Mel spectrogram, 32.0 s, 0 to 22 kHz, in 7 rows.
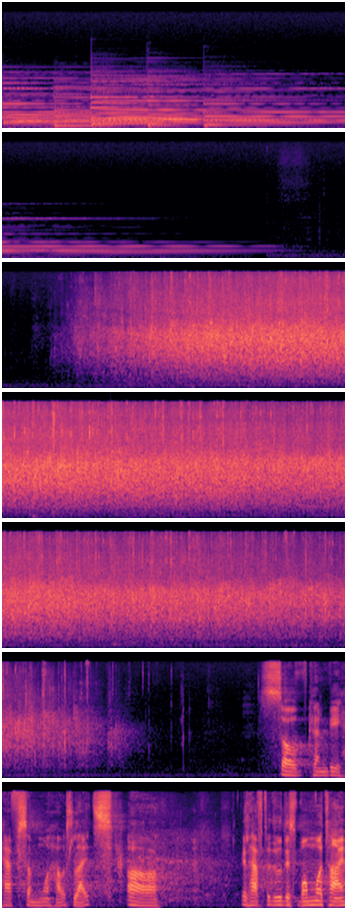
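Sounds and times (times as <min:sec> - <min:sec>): audience applauding: 0:09.7 - 0:24.9.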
